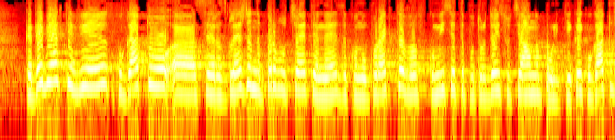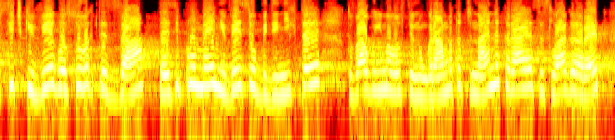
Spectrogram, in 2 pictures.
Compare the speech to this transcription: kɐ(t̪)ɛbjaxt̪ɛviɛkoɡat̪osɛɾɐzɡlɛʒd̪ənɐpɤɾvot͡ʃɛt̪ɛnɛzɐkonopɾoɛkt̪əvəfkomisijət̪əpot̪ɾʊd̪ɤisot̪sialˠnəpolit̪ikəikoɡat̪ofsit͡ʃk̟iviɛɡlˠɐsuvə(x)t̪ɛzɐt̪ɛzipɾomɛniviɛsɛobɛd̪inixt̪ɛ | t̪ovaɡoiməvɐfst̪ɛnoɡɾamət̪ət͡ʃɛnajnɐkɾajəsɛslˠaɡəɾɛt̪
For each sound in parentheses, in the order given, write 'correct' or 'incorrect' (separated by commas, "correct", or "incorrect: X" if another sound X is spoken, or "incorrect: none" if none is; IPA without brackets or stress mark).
incorrect: d̪, correct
